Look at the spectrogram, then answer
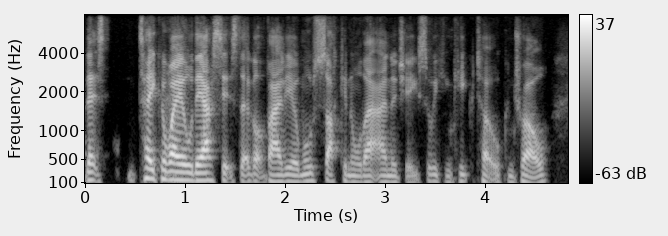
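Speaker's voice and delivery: normal talking voice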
